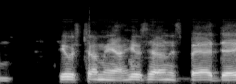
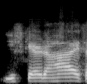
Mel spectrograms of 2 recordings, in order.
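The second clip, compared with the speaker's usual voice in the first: higher-pitched country boss calling out; 7 semitones higher than usual. Acted. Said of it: "my boss was redneck as hell".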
